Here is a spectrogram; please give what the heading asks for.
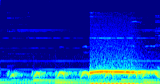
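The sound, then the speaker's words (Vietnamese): An owl hoots in many short, evenly repeated calls. Partway through, a steady sustained tone enters and holds under the hoots, and the sound grows louder from there to the end. “Tiếng cú bắt đầu kêu vang ngày càng lớn.”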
